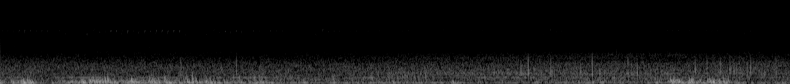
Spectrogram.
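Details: In spring around dusk an American woodcock flies its display circuit; regular short bursts of high wing twittering recur about every second, while low rumbling noise fills the background.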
